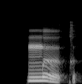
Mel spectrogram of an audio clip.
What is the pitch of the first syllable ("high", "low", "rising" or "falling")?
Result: falling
